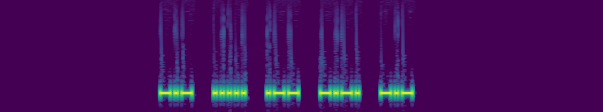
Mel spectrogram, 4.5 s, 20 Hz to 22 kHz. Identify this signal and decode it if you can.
Morse code, heard as a keyed tone, about 48 wpm, spaced as for 33 wpm, 700 Hz. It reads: K5WCK
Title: USA Call Signs - 5 Characters - 2x Character Spacing - 45wpm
